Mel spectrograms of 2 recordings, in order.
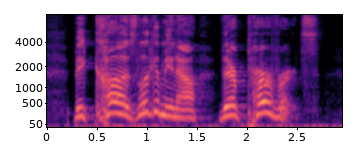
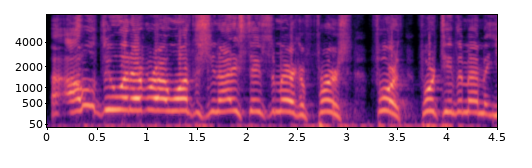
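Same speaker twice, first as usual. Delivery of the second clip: loud, high-pitched, heated defiance; indignant rant at raised volume and pitch; defiant outburst; 6 semitones higher, 6 dB louder than usual. Real, not acted. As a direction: fire it out as an angry declaration of rights. Defiant rant against Fourth of July limits.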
